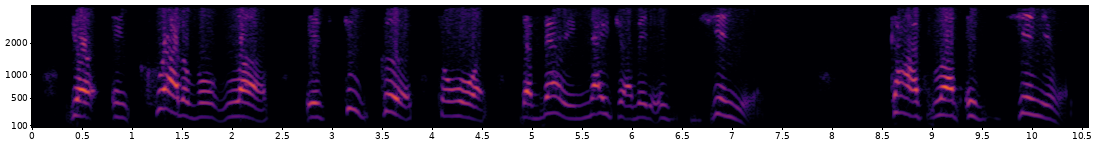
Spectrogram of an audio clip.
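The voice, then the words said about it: Kentucky accent. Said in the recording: “That Kentucky accent all out.”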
